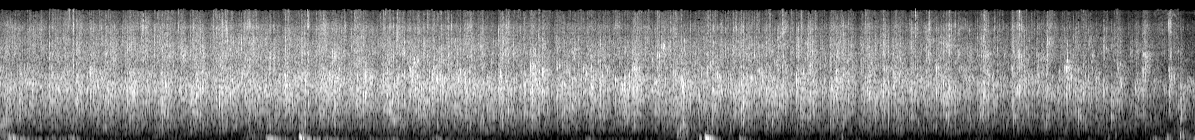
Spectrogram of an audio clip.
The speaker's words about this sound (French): Je me demande d'accueillir et d'applaudir eric Rochant.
